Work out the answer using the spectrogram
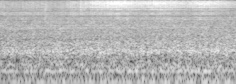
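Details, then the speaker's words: Cheap Chinese-made Samsung window air conditioner, a dumpster find, running. Switched to cool, the compressor kicks right on with a steady, even hum under the fan rush and no knocks; normal running, with air starting to cool. "let's go over to cool and see what we got on cool our compressor is kicking right on"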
